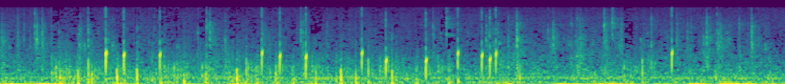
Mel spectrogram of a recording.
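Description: Footsteps tap quickly on hard stone.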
